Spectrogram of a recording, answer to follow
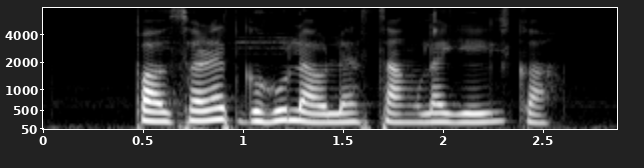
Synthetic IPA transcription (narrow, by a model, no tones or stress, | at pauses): pawsaɭjat̪ɡʱəɦulaʋlat͡sãŋɡlajeiːlka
